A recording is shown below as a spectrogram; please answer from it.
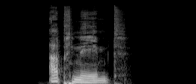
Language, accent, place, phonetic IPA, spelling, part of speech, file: German, Germany, Berlin, [ˈapˌneːmt], abnehmt, verb, De-abnehmt.ogg
- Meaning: second-person plural dependent present of abnehmen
